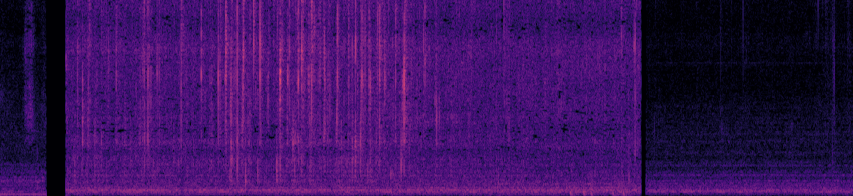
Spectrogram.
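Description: Egg rolls frying in hot oil in a cast-iron skillet, sizzling steadily with many small crackling pops. About six seconds in it cuts off to quiet room tone.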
